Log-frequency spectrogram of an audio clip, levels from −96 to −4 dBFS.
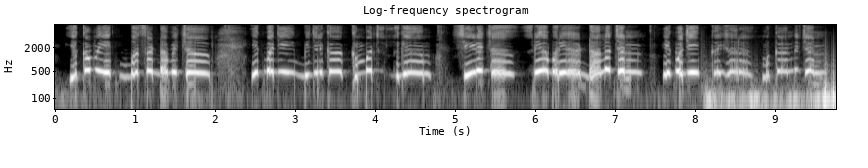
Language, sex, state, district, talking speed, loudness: Hindi, male, Uttarakhand, Tehri Garhwal, 180 wpm, -17 LUFS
